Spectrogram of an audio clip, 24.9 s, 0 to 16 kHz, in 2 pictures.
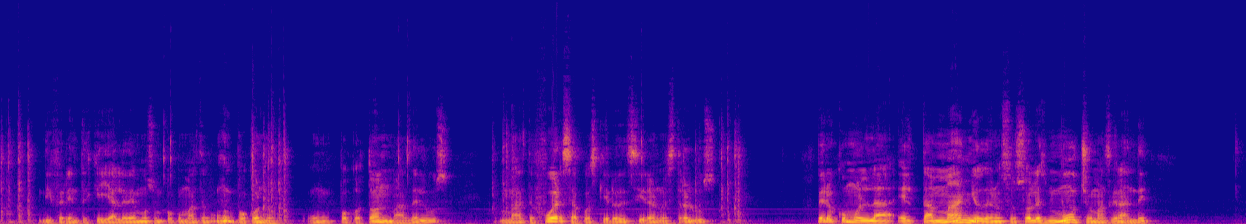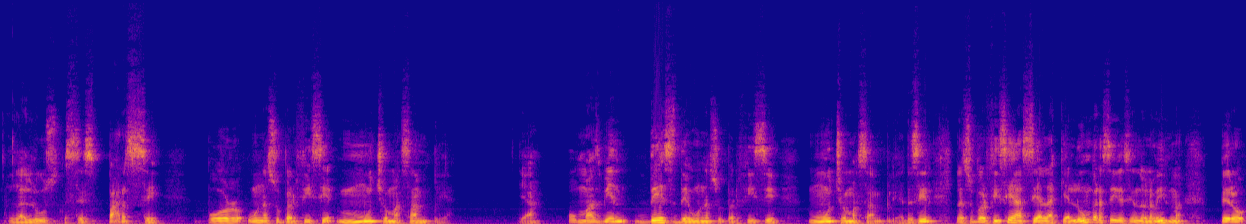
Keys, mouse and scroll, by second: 0.1 KP_Enter, 1.6 click, 2.4 KP_1, 2.6 KP_Enter, 3.9 click, 4.8 KP_5, 5.0 KP_Enter, 6.2 click, 7.1 KP_1, 7.2 KP_Enter, 12.4 click.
